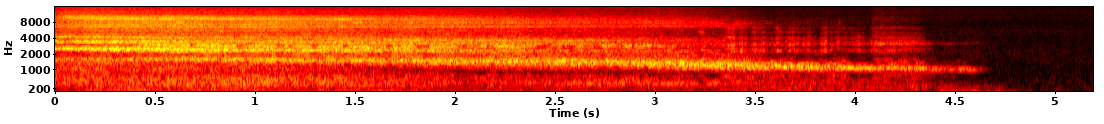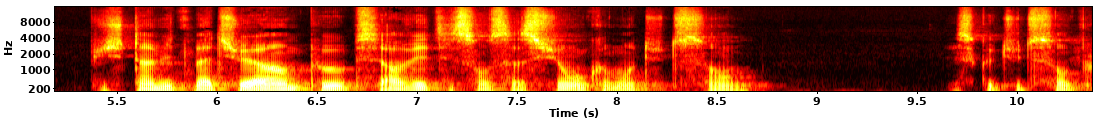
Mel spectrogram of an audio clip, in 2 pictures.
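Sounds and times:
deep exhale during a breathing exercise: 0.0s - 4.6s
speech: 5.4s - 8.8s, 9.7s - 10.3s.

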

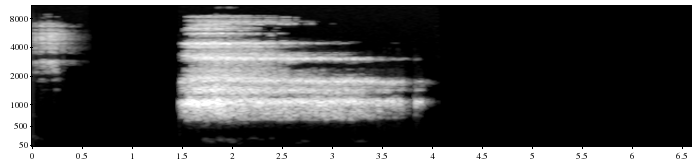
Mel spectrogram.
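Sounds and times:
short breathy nasal inhale: 1.5s - 3.9s
long steady voiced aah exhale: 1.5s - 4.0s.

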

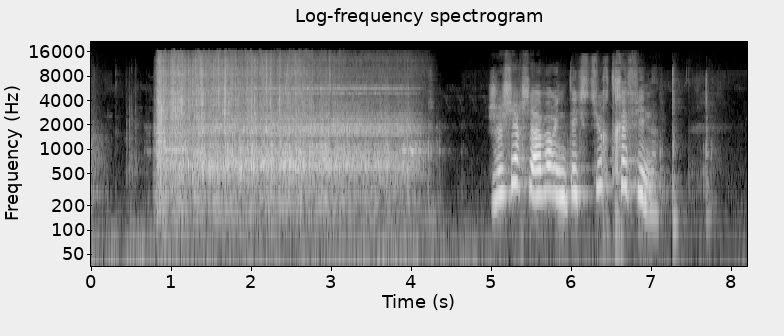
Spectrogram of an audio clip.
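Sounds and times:
blender grinding speculoos biscuits into fine powder: 0.8s - 4.3s
speech: 5.0s - 7.2s.

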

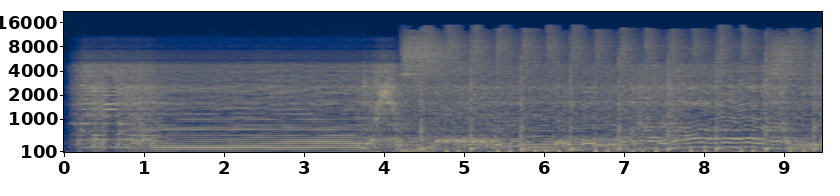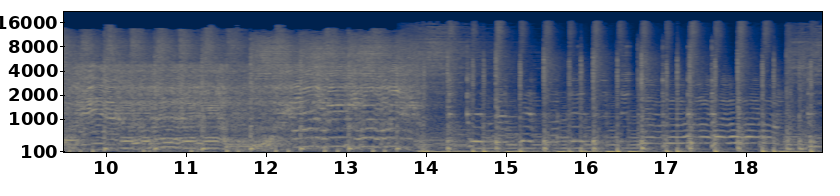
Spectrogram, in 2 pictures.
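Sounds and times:
heavily distorted electric bass solo with wah-wah effect: 0.2s - 18.9s
steady drum beat: 4.2s - 18.9s.

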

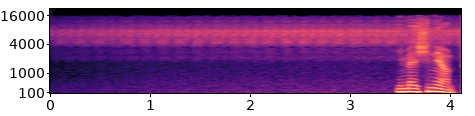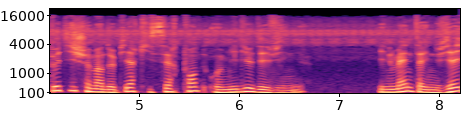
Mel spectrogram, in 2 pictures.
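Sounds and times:
cicadas buzzing in the garrigue: 0.0s - 8.2s
speech: 3.5s - 6.8s, 7.4s - 8.2s.

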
